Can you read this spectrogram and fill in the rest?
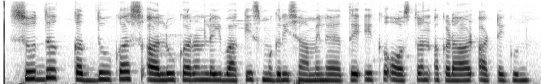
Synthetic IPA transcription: sʊd̪kəd̪ːuːkəsaːluːkəɾənləiːbaːkiːsəməɡɾiːʃaːmɪlɦɛːət̪eːʔɪkɔːst̪ənəkɽaːɽaːʈeːɡʊn

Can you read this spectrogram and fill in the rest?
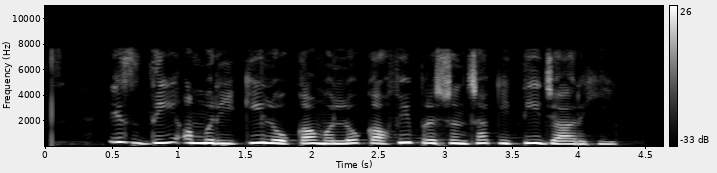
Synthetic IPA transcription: ɪsd̪iɐmɾiːkiloːkãʋɐlõkaːfipɾɐʃə̃nʃakiːt̪id͡ʒaːɾɐɦiː

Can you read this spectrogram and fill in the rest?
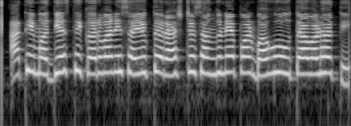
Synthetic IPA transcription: at̪ʰiməd̪ʱjəst̪ʰikəɾʋanisəjuk̚t̪əɾaʂʈɾəsəŋɡʱnepəɳbəɦuut̪aʋəɭɦət̪i

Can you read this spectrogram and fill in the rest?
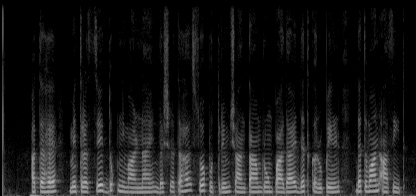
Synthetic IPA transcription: ɐt̪ɐɦɐmɪt̪ɾɐsjed̪ʊkʰniʋaːɾɳaːjed̪ɐʃɾɐt̪ɐɦɐ̆sʋɐpʊt̪ɾɪmʃãːnt̪aːmɾoːmpaːd̪aːjd̪ɐt̪kɐɾupeːɳ | d̪ɐt̪ʋaːnaːsiːt̪

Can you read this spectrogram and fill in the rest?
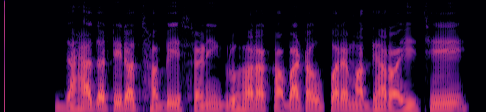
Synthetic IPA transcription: d͡ʒaɦad͡ʒɔʈiɾɔt͡ʃʰɔbisɾeɽ̃iɡɾuɦɔɾɔkɔbaʈɔupɔɾemɔd̪ʱjɔɾɔɦit͡ʃʰi

